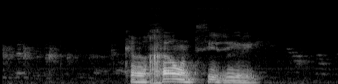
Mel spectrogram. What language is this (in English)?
Kabyle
